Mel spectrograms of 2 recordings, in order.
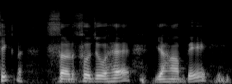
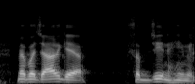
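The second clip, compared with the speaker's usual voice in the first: brief pause after गया; 2 semitones lower than usual. Teaching comma use with an example sentence, short pause after गया. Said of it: "थोड़ा सा रुक के बोलेंगे".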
